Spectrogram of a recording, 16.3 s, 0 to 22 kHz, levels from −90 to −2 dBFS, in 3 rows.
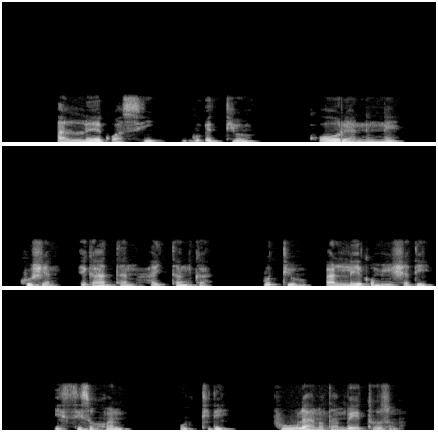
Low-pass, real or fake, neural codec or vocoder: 7.2 kHz; real; none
